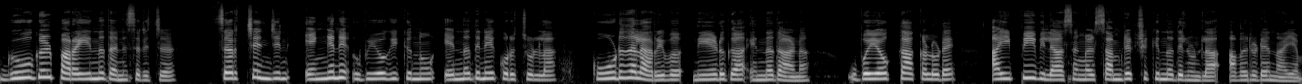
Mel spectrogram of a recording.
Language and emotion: Malayalam, neutral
